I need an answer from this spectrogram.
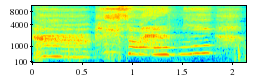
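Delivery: very high, slow, terrified crying voice. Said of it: "I'm just like".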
